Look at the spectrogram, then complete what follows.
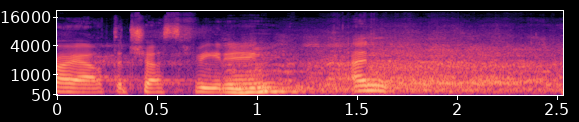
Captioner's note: audience laughter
